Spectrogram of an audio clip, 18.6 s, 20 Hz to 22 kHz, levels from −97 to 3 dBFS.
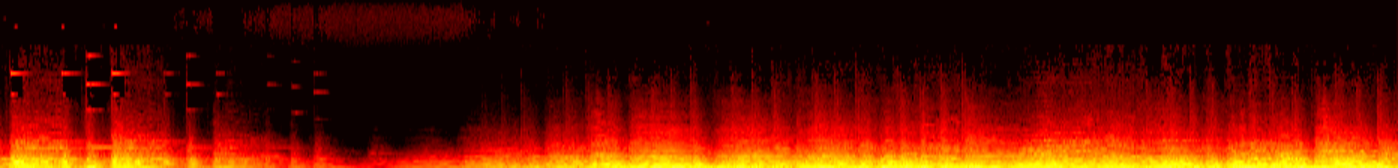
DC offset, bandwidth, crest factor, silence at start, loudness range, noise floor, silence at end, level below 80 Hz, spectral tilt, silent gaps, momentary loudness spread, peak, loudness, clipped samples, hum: under 0.1%; 13 kHz; 16 dB; 0 s; 18 LU; -59 dBFS; 0 s; -44 dBFS; -8.5 dB/octave; none; 14 LU; -8 dBFS; -23 LUFS; under 0.1%; none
